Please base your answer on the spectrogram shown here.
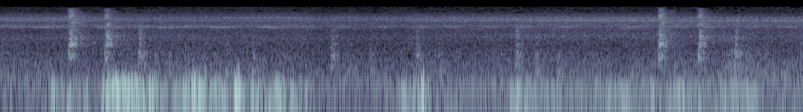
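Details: A squirrel in Lakeside Chautauqua, Ohio, gives short, sharp barking chips at uneven intervals over a steady insect drone.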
